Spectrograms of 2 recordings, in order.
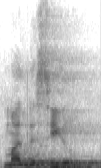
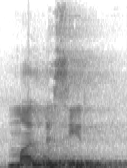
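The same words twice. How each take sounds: First: Said in the usual way. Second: "Maldecir" despacio y con tono que cae; maldecir lento y grave. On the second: Shown as a demonstration. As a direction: repite "Maldecir" pausado, cayendo al final. (di "Maldecir" lento, bajando el tono)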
